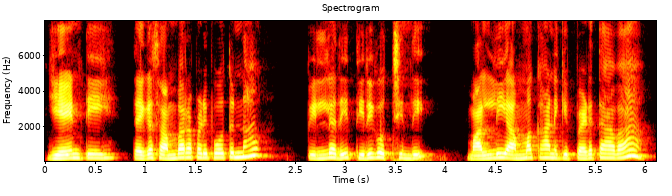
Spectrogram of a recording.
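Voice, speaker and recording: A woman reading a storybook, voicing a poor working mother who talks in rough village speech, fierce and worried. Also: fairly low pitch, steady tone, normal speed, darkish tone, close to an everyday voice. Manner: rough village speech, threatening then pleading.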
